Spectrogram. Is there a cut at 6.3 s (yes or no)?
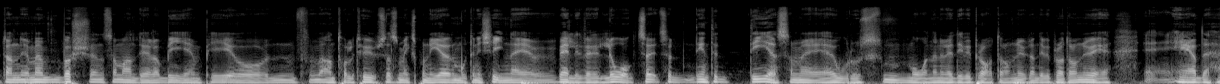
yes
